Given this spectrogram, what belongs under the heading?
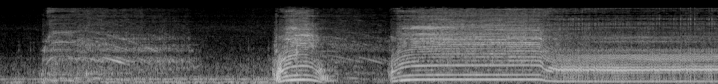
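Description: A small nitro engine fires on the first one-handed pull without throttle: a short rising pull-start burst, then a loud, steady high-pitched buzzing idle close by, dropping slightly in pitch near the end.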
